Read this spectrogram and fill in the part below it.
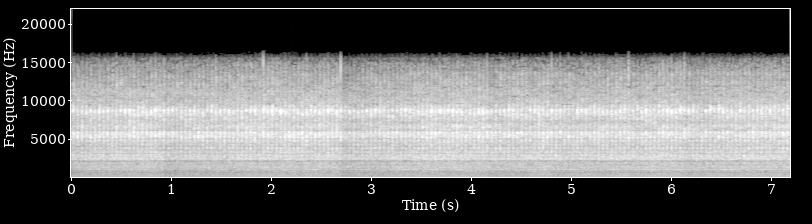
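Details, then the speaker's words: Tecumseh 4 HP Yard Machine mower that had stalled after a few seconds, after governor linkage work with fresh gas, primed six pumps: steady, even note about four beats a second, no misses or surging. Runs great. "that's a wrap Bruntlett just runs great"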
